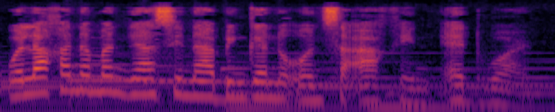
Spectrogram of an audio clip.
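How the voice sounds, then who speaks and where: A woman narrator plays a stubborn young Filipino woman from a romance storybook. She protests and scolds defensively at a middle pitch, with music clearly behind her. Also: expressive, a little fast, lightly acted. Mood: defensive, scolding. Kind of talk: storybook dialogue reading.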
